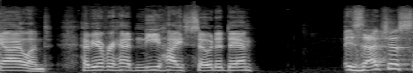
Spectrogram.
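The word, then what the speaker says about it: Nehi: Have you ever had knee-high soda, Dan? Is that just like a... It's a brand. So it's spelled N-E-H-I, but they pronounce it knee-high.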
